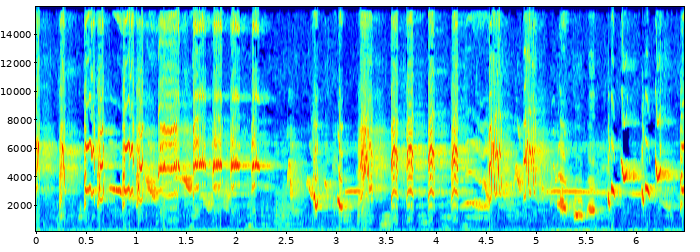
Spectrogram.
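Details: Oriental magpie-robin in full fighting song, a master recording for training other birds: dense, rapid stream of shrill whistles, buzzy trills and scratchy notes, almost without pause, over a faint low hum.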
